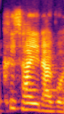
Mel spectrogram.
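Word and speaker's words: ξ: 이 열린 구간 안에 K보다는 크고 C보다는 작은 어떤 수, 그걸 크 사이라고 할까요? 이거 크 사이입니다. 예, 그리스 문자 14번째 문자고요. 영어로 쓰면 크 사이 이렇게 쓰고요. 발음 기호는 크 사이 이렇게 읽으시면 되고요.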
